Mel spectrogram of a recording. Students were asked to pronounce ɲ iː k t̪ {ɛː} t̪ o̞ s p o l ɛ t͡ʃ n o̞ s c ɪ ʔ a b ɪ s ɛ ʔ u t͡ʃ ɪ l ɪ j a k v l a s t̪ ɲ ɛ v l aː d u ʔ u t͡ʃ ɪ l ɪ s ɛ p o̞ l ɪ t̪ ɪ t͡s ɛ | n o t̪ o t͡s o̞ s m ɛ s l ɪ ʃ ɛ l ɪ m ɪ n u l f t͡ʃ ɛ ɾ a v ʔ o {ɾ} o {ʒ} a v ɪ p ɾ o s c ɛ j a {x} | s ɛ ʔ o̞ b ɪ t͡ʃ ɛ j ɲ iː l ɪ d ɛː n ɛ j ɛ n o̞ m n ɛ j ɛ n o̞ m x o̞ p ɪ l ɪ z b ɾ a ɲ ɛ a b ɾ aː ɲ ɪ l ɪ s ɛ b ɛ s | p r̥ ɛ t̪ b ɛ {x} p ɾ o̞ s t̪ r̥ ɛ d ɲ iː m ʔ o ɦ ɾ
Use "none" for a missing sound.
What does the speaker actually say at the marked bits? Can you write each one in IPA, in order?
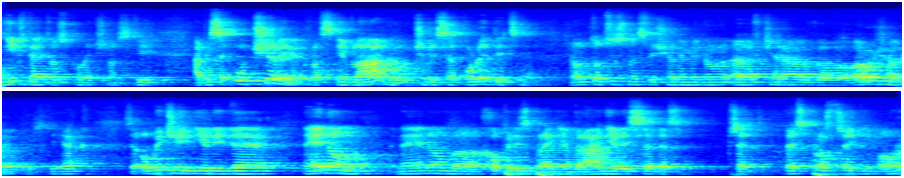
ɛː, ɾ, ʒ, k, s

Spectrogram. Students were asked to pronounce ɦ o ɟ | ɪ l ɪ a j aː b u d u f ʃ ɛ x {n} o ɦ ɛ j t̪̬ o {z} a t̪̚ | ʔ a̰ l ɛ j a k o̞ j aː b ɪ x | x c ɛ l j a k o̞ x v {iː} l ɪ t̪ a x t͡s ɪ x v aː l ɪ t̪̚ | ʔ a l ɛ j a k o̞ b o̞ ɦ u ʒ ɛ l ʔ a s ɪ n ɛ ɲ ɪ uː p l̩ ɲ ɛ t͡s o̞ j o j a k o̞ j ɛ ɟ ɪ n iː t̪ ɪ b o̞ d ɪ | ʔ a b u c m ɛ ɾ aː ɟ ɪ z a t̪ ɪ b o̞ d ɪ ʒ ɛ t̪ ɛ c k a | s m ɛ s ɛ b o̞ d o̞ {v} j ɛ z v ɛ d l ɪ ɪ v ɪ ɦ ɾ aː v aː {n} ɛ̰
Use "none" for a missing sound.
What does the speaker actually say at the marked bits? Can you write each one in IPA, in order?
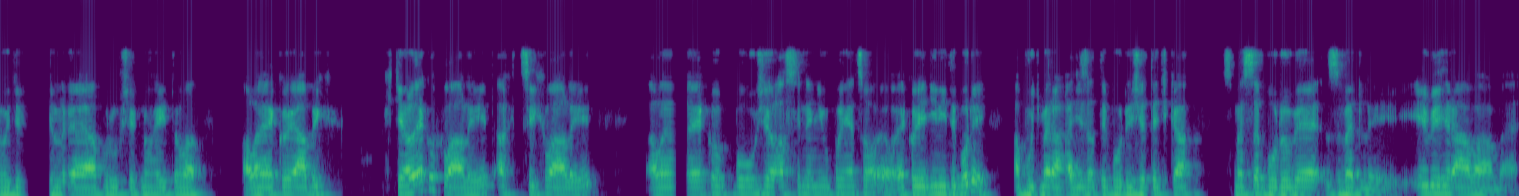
n, v, aː, v, m

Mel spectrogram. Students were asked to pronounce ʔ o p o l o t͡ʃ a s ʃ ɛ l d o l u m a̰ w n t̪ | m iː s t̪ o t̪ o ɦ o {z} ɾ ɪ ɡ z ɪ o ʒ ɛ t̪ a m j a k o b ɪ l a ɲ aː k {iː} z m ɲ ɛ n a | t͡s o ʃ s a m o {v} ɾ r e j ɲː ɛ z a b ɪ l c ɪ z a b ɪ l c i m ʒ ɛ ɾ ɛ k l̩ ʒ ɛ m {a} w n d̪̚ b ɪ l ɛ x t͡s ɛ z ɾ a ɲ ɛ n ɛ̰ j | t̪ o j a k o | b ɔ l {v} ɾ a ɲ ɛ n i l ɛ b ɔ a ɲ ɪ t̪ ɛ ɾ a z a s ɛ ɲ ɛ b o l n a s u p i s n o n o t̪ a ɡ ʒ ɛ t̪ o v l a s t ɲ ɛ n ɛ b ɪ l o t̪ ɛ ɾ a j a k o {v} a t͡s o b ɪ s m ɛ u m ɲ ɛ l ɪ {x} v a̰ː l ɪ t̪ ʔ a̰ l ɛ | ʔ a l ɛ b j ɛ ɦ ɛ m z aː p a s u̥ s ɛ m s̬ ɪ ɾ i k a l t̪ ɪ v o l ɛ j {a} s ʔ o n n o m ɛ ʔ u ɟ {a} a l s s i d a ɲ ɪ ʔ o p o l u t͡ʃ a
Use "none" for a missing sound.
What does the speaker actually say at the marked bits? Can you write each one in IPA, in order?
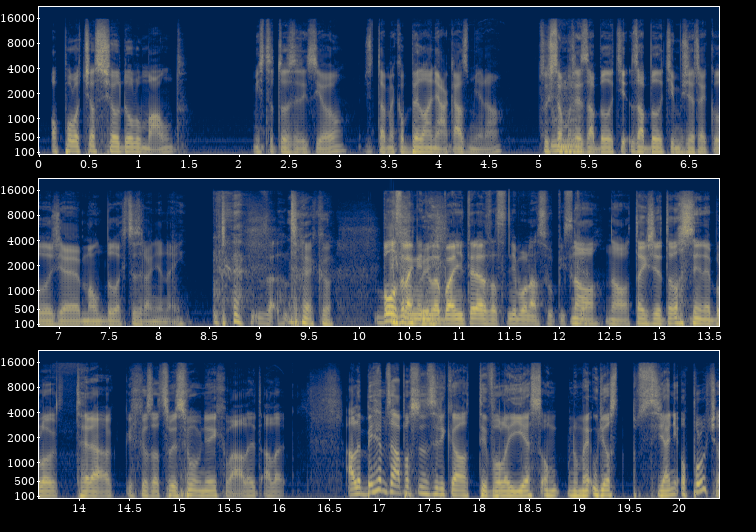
z, aː, z, a, z, z, x, ɛ, ɛ

